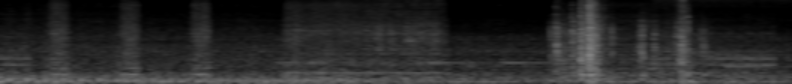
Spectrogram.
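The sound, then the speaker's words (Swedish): A printer printing out a fact sheet gives a mechanical whirring drone with light clicks, swelling into a louder burst of motor noise near the end. “Jag skriver ut faktan åt er här.”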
